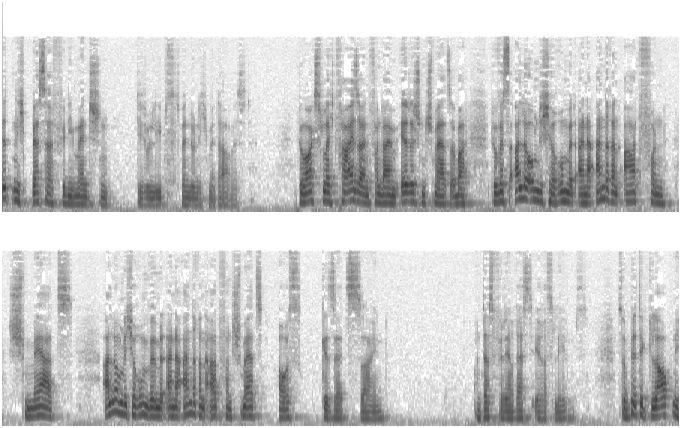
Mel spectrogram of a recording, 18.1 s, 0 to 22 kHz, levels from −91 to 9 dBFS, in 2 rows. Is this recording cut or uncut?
uncut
